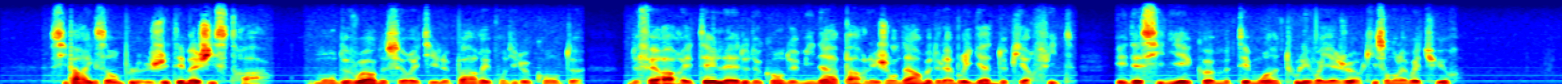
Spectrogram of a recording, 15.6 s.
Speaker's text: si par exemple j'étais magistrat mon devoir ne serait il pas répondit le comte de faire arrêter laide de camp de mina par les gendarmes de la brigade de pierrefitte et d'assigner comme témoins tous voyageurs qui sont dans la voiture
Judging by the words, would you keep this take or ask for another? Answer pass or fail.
fail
